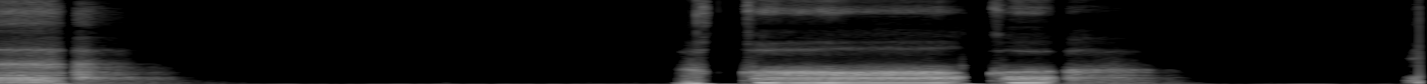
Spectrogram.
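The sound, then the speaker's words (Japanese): Deep breathing during a guided breathing exercise: a breath trails off, a few seconds of silence follow, then a louder, slightly voiced breath and a shorter one after it. “もう一回深く息を吸って”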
